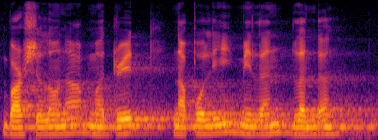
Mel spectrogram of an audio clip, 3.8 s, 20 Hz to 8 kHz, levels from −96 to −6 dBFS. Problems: none marked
